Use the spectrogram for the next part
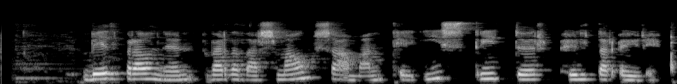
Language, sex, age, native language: Icelandic, female, 11, Icelandic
